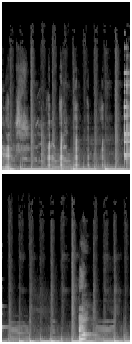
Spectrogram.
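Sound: clinking glasses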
